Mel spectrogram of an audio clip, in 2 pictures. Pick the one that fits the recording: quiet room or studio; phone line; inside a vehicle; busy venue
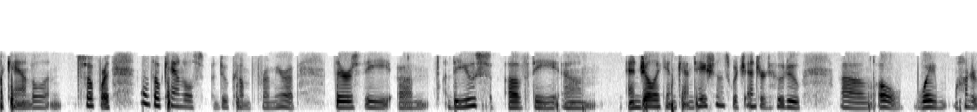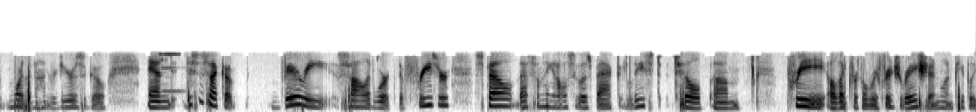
phone line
